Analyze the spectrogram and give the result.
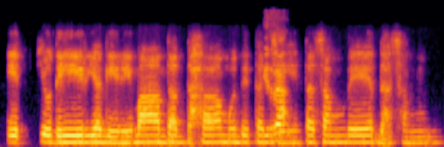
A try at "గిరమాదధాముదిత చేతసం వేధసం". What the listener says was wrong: గిరి అంటున్నారు. గిరం ఆదధ, గిరమాదధ. ఉత్కటేత్యుదీర్య గిరమాదధాముదిత చేతసం వేధసం. అలా చెప్పండి.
